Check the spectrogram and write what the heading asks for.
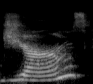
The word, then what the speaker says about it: germs: It's a G, but it sounds like it should be a J. That means it's a soft G.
